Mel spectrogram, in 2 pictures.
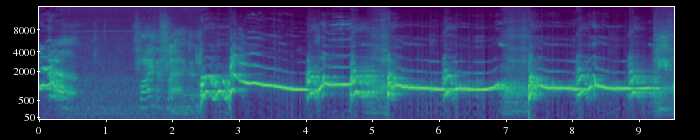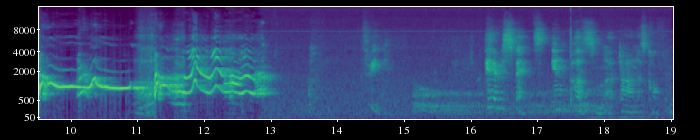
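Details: A female pet Scottish Terrier joins in as another dog, a westie, barks at animals on TV, giving her odd bark that is more of a howl: a long, steady, wavering howl lasting about ten seconds, opening with sharp barks and followed by quieter voices.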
